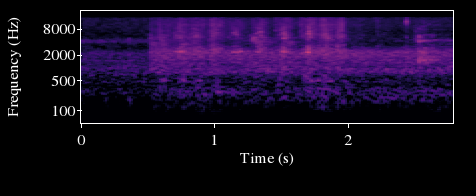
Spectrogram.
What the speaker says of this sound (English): Whoa, couple of pigeons there.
